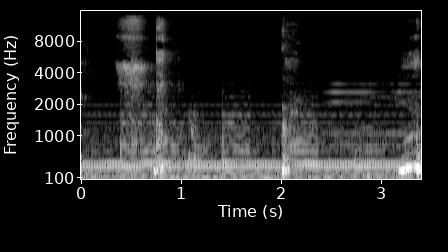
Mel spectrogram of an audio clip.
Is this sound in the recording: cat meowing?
no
